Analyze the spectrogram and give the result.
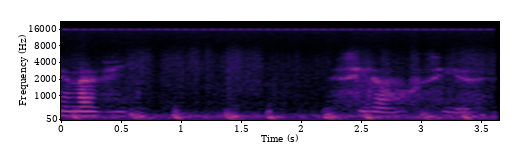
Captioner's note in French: battement cardiaque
